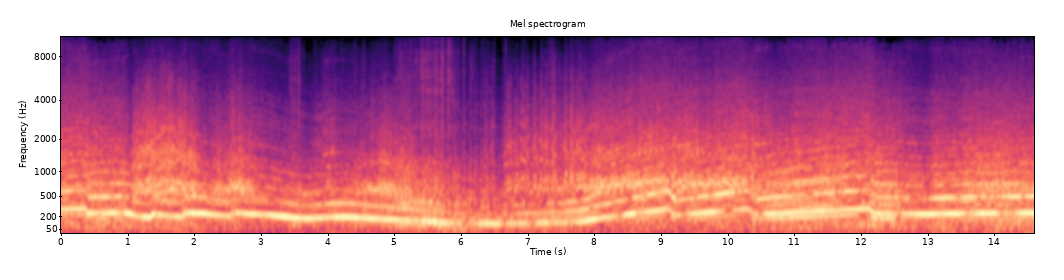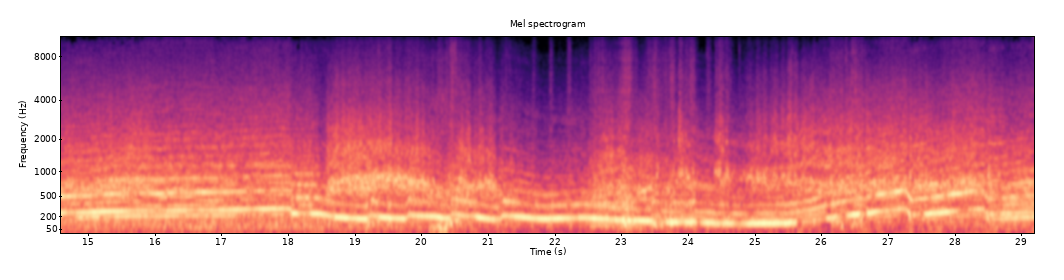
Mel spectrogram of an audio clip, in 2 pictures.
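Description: A sports car engine roars, revving up and dropping as the gears change.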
